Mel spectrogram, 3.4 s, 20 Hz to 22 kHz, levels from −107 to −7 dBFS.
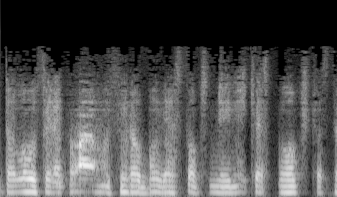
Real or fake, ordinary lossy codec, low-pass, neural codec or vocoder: fake; MP3, 32 kbps; 10.8 kHz; codec, 44.1 kHz, 0.9 kbps, DAC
